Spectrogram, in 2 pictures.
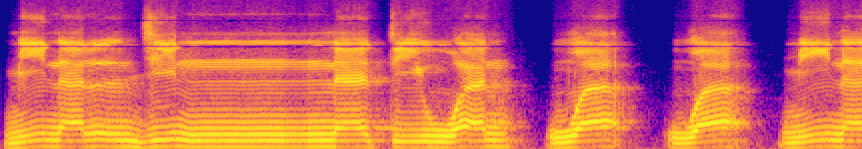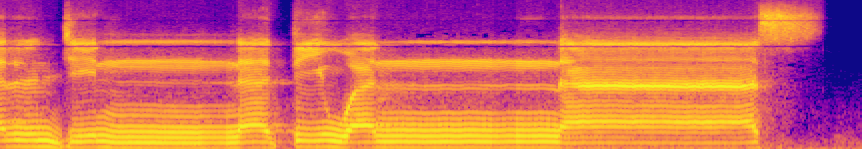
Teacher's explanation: Kemudian pengucapan wa, wan, dia dimonyokkan bibirnya.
